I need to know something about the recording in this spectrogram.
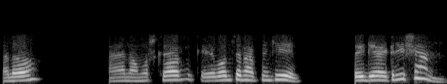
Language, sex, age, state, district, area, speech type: Bengali, male, 45-60, West Bengal, Cooch Behar, urban, conversation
